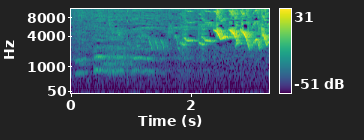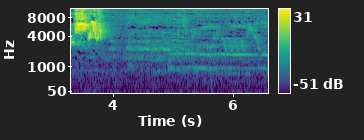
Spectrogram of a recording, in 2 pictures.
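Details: Yellow-bellied seedeater giving a quick, bright jumble of high, buzzy, sliding chirps in one loud two-second burst. Softer thin whistles and short trills sound before and after.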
